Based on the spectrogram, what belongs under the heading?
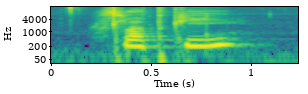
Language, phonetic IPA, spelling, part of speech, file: Czech, [ˈslatkiː], sladký, adjective, Cs-sladký.ogg
- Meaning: sweet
